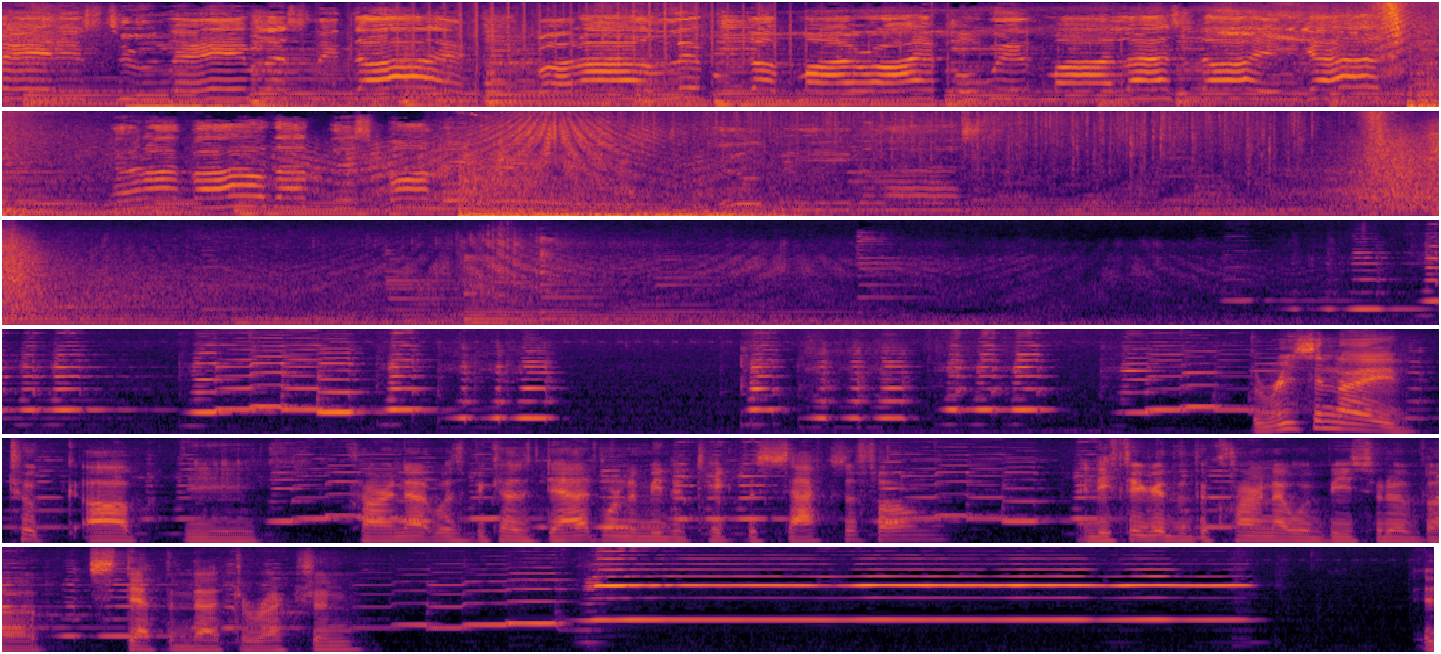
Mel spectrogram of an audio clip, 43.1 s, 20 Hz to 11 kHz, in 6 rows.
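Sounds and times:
solo clarinet melody: 20.9s - 24.4s, 37.8s - 42.3s.

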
